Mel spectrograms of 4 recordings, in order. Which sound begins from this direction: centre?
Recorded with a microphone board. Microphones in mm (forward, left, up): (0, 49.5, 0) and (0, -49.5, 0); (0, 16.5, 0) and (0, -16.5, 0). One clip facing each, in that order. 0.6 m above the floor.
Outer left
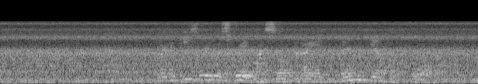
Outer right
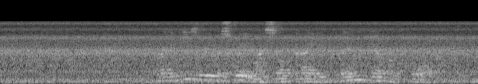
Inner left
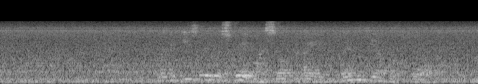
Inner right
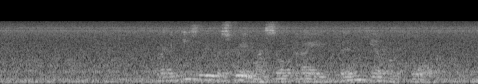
A man speaking, at 1.6 s.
